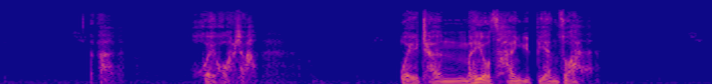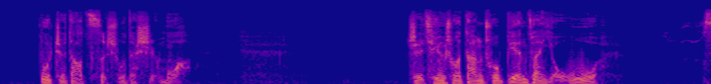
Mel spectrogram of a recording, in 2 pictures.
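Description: An elderly man speaks calmly and respectfully, close by.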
